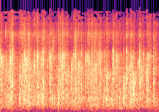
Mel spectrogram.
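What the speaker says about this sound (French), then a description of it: "On va les applaudir, je pense, aussi," Guests at a partner evening at the Valencey hotel clap for the hotel team, a moderate room full of individual hand claps with audible separate slaps, continuous for a few seconds.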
